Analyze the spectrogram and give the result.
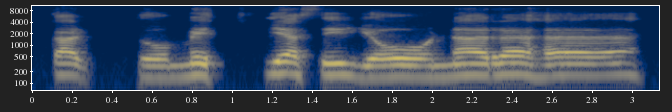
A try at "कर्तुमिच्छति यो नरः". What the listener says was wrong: Michyasi is not there. Michyati.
